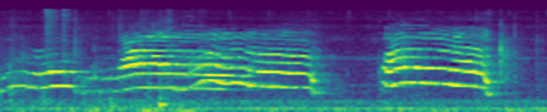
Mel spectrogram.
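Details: Cat meows meant to draw the attention of other cats: a long wavering meow rising and falling over two seconds, followed after a pause by a shorter bright meow that drops at its close.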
